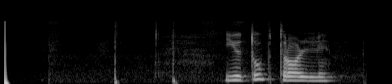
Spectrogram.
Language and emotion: Russian, neutral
